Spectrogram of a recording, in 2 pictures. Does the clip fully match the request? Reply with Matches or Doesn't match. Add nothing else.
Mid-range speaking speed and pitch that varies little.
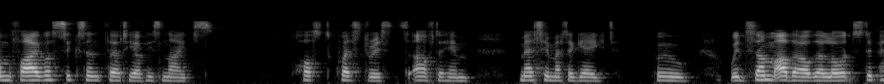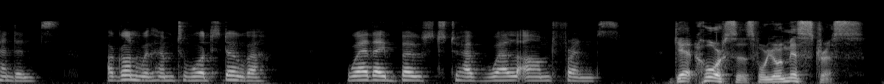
Matches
